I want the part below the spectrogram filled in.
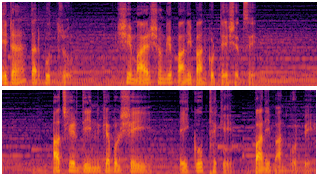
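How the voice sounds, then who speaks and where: Male narrator, low-pitched voice, scripted storytelling over prominent music. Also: big pitch swings, a little slow, long pauses.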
